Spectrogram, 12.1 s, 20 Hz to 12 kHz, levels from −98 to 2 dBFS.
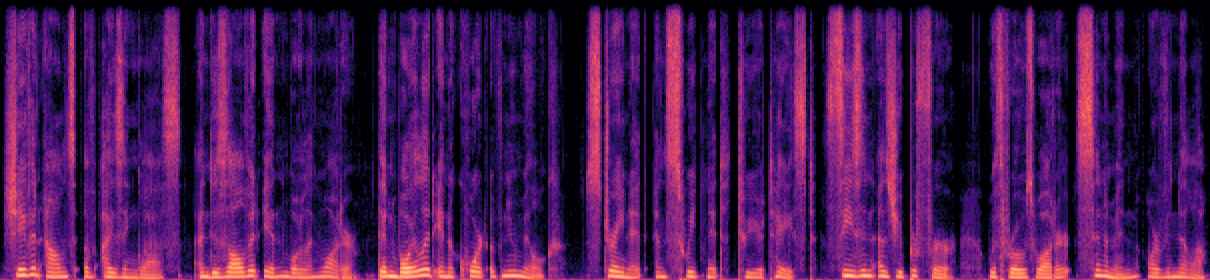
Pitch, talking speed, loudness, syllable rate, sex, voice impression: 180 Hz, 190 wpm, -18 LUFS, 5.1 syllables/s, female, very feminine, middle-aged, very thin, relaxed, slightly weak, slightly dark, very soft, slightly clear, fluent, cute, very intellectual, refreshing, very sincere, calm, very friendly, reassuring, unique, very elegant, slightly wild, sweet, slightly lively, kind, slightly intense, slightly modest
